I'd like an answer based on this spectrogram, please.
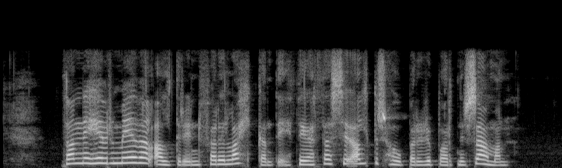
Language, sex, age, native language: Icelandic, female, 20-29, Icelandic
